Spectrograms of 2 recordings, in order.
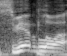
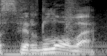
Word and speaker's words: Свердлова: в честь революционера Якова Свердлова Интересно что многие уфимцы ставят ударение в названии на первый слог вместо второго но при этом все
